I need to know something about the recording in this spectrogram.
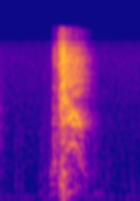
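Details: An adult gives a single sharp, hissing sneeze that bursts out abruptly and fades within half a second.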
